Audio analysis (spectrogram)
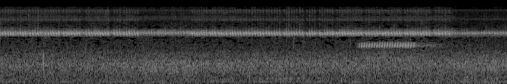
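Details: Night chorus of crickets on a warm summer evening, fireflies about: an unbroken high, ringing trill. A single short lower buzz appears late in the clip.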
